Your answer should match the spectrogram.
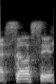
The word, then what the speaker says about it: Sosie: Yeah, Sosie.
